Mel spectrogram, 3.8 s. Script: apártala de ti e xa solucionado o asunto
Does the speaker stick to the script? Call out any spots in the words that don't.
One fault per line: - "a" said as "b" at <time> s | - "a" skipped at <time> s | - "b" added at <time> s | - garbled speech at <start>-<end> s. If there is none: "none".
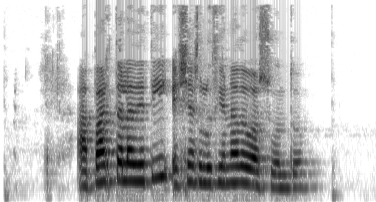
none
